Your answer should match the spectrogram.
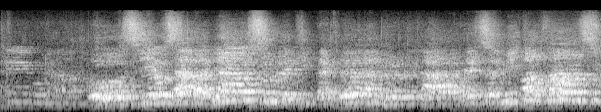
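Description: A group of voices singing an unaccompanied dance song, softer at first, then much louder about a second in as more voices join.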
